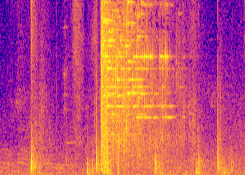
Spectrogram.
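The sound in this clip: A drinking glass breaks while gripped in a hand: a sharp shattering burst followed by bright, tinkling fragments that ring on for about half a second, with a few duller knocks before and after.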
